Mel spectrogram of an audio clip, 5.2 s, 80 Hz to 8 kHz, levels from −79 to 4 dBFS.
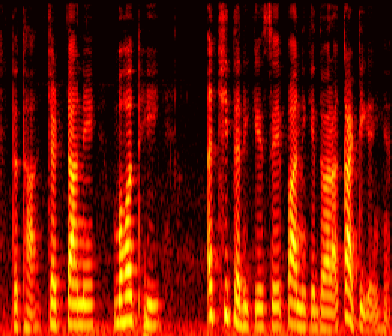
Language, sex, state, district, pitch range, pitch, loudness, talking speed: Hindi, female, Uttar Pradesh, Varanasi, 165-195 Hz, 175 Hz, -20 LUFS, 150 wpm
